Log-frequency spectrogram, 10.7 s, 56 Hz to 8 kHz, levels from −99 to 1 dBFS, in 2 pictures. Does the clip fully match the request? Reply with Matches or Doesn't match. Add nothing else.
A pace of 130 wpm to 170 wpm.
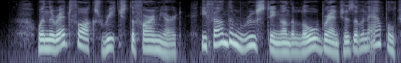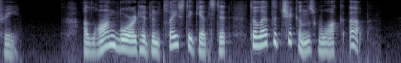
Doesn't match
